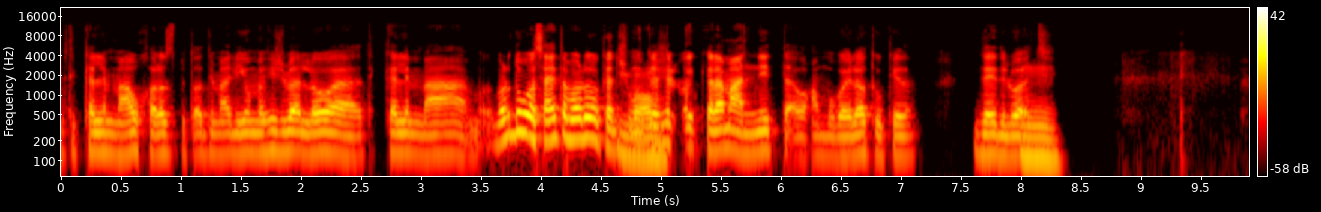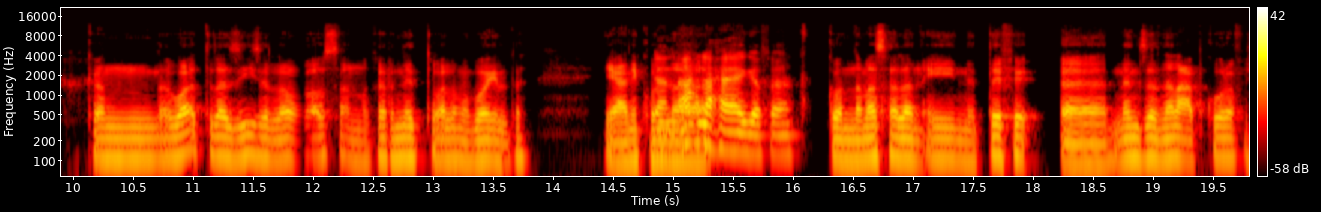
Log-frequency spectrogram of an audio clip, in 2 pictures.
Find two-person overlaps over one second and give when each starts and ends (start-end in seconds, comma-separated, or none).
none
